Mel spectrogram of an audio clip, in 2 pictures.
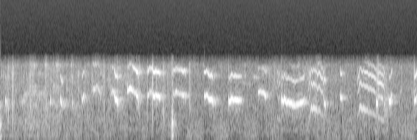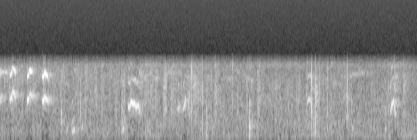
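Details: Four-week-old Shih Tzu puppies, litter A, whine in a dense chorus of high, wavering squeaks for about nine seconds, then only sparse peeps and soft clicks remain.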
